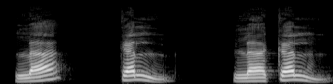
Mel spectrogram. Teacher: কাফ দিয়ে এই লাম ধরবে, মাঝখানে এই আলিফটা বাদ যাবে।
